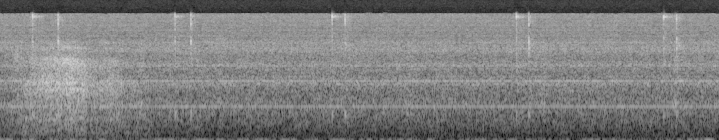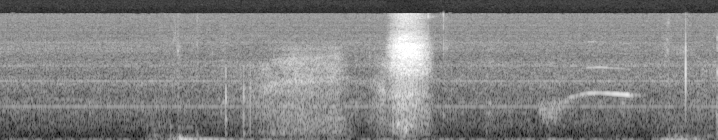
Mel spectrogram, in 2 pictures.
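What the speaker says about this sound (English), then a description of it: "Sorry if you can hear some meowing in the background" A pet kitten meows faintly in the background of a quiet room, with a couple of short, soft cries and a few light clicks nearby.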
